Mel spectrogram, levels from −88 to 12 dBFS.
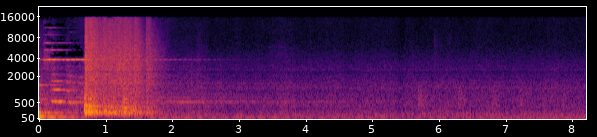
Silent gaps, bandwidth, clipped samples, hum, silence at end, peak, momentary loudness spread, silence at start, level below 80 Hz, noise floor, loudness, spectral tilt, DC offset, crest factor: none; 16.5 kHz; under 0.1%; none; 0 s; -2 dBFS; 27 LU; 0 s; -38 dBFS; -43 dBFS; -17 LUFS; -3.5 dB/octave; under 0.1%; 24 dB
